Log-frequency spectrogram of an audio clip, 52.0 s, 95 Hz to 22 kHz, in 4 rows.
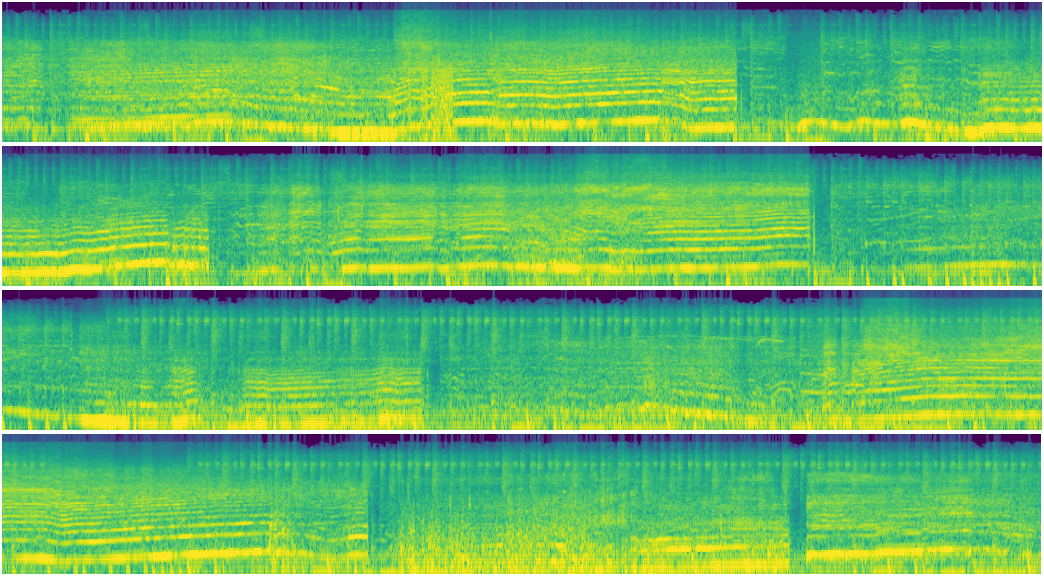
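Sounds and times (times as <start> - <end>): rally car engines revving: 0.0 - 51.9
tyre squeal: 33.9 - 37.1.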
